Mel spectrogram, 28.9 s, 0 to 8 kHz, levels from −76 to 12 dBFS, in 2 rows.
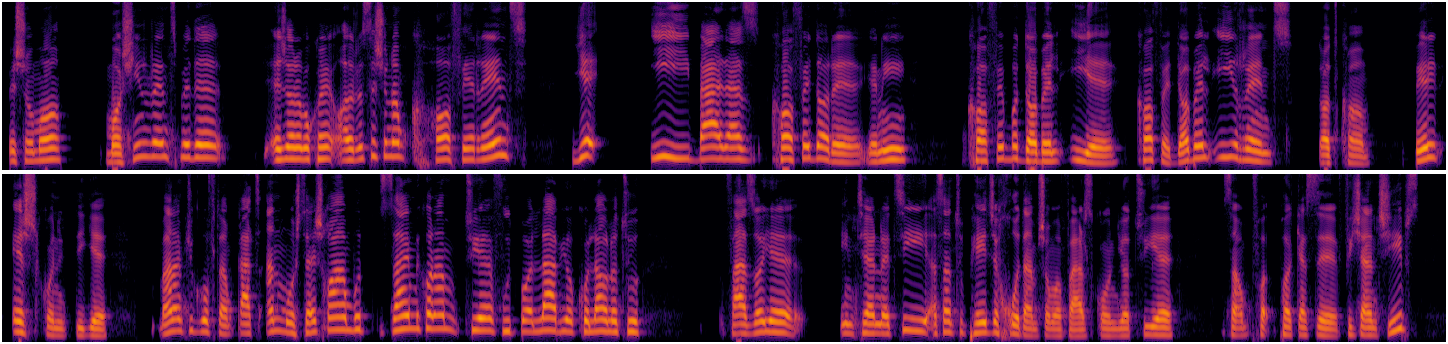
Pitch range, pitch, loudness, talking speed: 155-210 Hz, 190 Hz, -17 LUFS, 130 wpm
